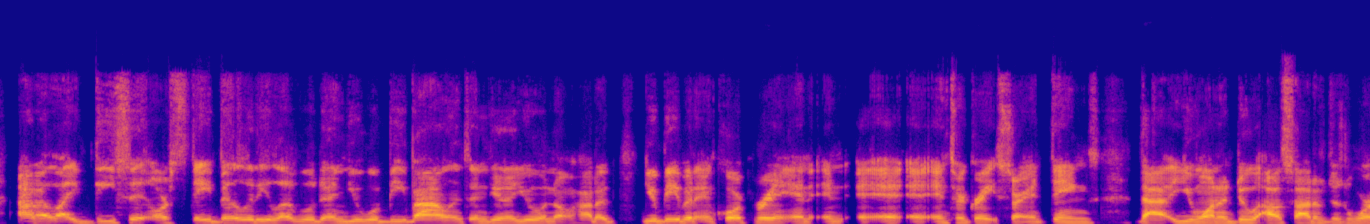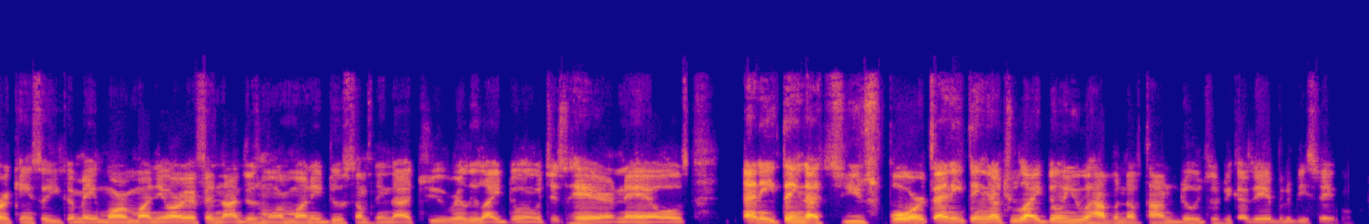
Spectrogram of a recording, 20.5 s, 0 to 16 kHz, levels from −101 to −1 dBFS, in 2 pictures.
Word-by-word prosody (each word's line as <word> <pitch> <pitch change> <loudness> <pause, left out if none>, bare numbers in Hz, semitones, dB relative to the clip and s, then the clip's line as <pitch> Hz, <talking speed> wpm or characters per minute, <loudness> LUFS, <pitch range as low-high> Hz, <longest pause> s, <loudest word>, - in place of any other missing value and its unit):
at - - +1
a, - - +3
like, 100 0 -1
decent 120 +2 -4
or 105 - -1
stability 115 +1 -2
level, 115 +1 -2
then 105 0 -3
you 115 0 -3
would 110 -2 -3
be 110 0 -5
balanced 105 -2 +4
and, 105 +2 -4
you 110 - 0
know, 105 - -2
you 110 +2 -2
will 110 - -1
know 105 - -4
how 105 - -1
to 100 -1 -2 0.2
you'll 125 -1 -1
be 120 0 +2
able 120 0 +3
to - - -2
incorporate 475 +1 +1
and - - -2
and, - - -6
eh - - 0 0.2
eh - - -1
eh, - - 0
integrate - - -1
certain - - -2
things 110 -4 -1 0.3
that 105 - +7
you 115 -1 -2
wanna 105 -1 +4
do 115 +1 0
outside 110 +2 +4
of 100 -3 -8
just 100 -1 -8
working 100 -1 -2
so - - -8
you 100 -1 -9
can 100 - -7
make 100 -1 -3
more 110 +1 +1
money, 100 -1 0
or 100 0 +4
if 100 0 -1
it 105 - -3
not 100 -1 -1
just 105 -1 -5
more 100 +1 -5
money, 105 -1 -2
do 105 +2 -8
something 100 0 -8
that 95 - -1
you 100 0 -9
really 105 -1 -4
like 90 -2 -1
doing, 95 -2 -6
which 90 0 -9
is 85 - -8
hair, 105 -3 +2
nails, 95 -2 +1 0.4
anything 130 -3 +6
that's 110 0 +4
you 115 -2 -3
sports, 130 -4 +3
anything 140 +1 +4
that 130 -1 +2
you 125 - -6
like 125 -3 +5
doing, 125 -1 0
you 120 - -4
will 115 - +2
have 110 -1 +3
enough 110 0 -5
time 105 -1 -3
to - - -12
do 105 0 -6
it 95 - -11
just 100 - -13
because 105 - -7
you're 100 - -1
able 95 0 -8
to 95 - -12
be 90 - -14
stable. 90 - -11
105 Hz, 260 wpm, -23 LUFS, 100-115 Hz, 0.4 s, that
